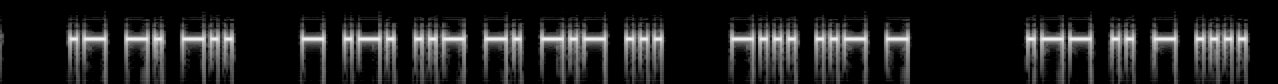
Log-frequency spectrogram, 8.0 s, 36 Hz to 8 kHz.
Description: Morse code, heard as a keyed tone, about 27 wpm, 650 Hz. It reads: AND TRUNKS BUT WITH
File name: Book Two / 01-Chapter 1 - 27 WPM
